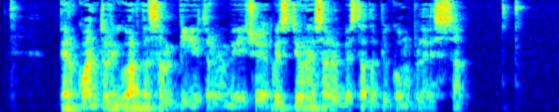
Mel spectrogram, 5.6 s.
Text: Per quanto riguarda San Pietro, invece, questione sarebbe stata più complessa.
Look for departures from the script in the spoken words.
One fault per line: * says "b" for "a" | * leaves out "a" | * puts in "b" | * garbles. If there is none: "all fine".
all fine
